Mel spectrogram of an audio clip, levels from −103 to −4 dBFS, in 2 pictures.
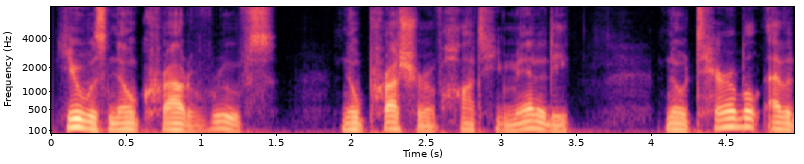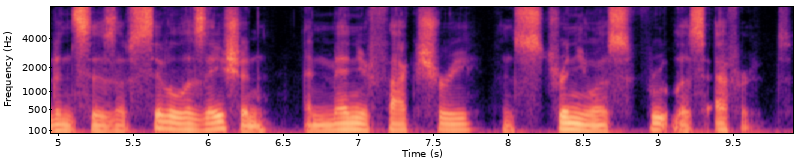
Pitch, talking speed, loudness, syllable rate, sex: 95 Hz, 135 wpm, -21 LUFS, 5.2 syllables/s, male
